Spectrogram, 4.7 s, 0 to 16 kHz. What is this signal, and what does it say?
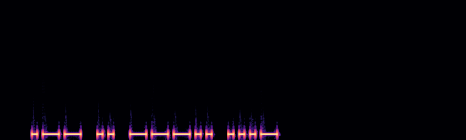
Morse code, heard as a keyed tone, about 22 wpm, 700 Hz. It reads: WI8V
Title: USA Call Signs - 4 Characters - Repeated 3x - 22wpm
